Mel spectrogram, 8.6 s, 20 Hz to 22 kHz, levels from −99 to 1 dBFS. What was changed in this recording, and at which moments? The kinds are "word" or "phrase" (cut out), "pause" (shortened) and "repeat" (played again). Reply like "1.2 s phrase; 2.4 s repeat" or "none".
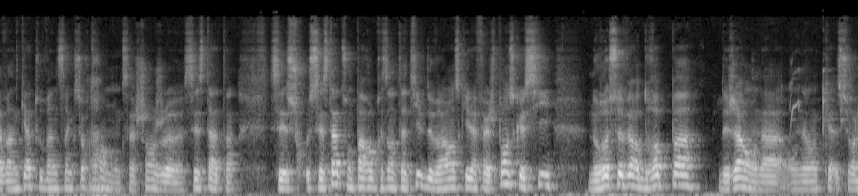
none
